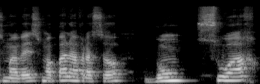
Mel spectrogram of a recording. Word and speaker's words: bonsoir: vez uma palavra só bonsoir o i tem o som da do do como o assim b bonsoir e aqui mons a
